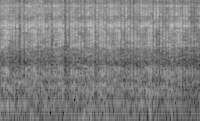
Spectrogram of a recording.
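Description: Hand-swung wooden Easter ratchet rattles (řehtačky), at least two whirled at once, making a fast, continuous, loud clatter. In the Czech custom this rattling stands in for the church bells during Holy Week.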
